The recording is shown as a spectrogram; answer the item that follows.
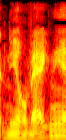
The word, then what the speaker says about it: Magny: Yeah, and then fucking you had Damian Maya schooling Neil Magny. I think that's how you say his name. – Yep. Yeah.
